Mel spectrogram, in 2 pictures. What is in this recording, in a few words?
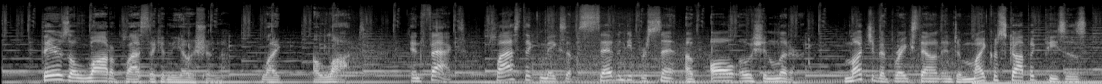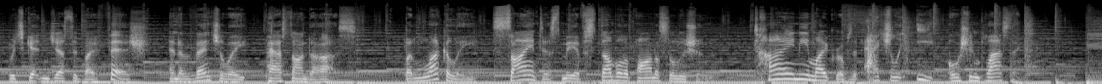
narr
